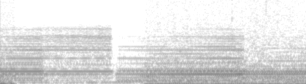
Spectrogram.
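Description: Faint background music of held, steady notes, heard in a pause between spoken lines.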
